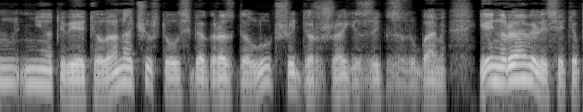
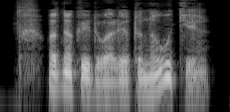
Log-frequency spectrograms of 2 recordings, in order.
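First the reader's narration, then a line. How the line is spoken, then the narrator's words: Sighing. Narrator (Russian): вздохнула Элайн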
